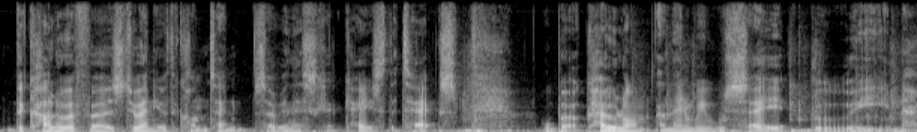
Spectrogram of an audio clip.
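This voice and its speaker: A man, voice getting croaky, talking through a coding tutorial casually with many ums and apologies. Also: rumbling low. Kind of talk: screen-recorded coding tutorial.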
